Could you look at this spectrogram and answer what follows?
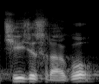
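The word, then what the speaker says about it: Jesus: 이 예수와 혹은 예수스라는 것이 헬라말로 예수님인데요, 영어식으로 표기했기 때문에 지저스라고 발음하는 것입니다.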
